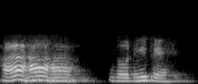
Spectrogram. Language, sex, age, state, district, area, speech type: Hindi, male, 45-60, Uttar Pradesh, Hardoi, rural, conversation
